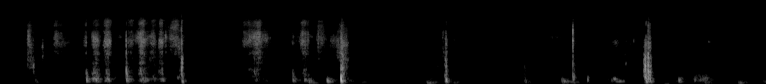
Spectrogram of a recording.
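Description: Writing on paper: short, irregular scratching strokes with scattered clicks.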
